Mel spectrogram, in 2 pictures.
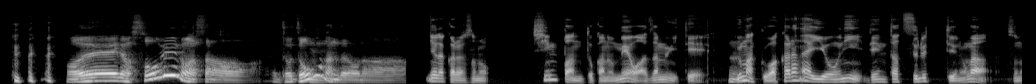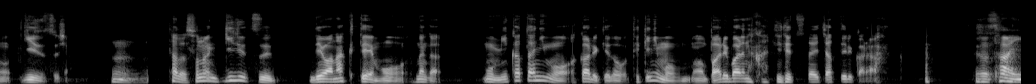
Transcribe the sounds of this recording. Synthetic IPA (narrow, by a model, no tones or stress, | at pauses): aed̪e̞mo̞soːjɯ̟ːno̞βasa | d̪od̪o̞ːmonãnd̪aɾo̞ːna | jad̪akaɾaso̞no̞̰ | ɕĩmpãnt̪o̞kano̞me̞o̞azamɯ̟it̪e̞̰ɯ̟makɯ̟β̞akaɾanaijo̞ːɲ̟id̪ẽ̞nt̪at͡sɨ̥sɨɾɯ̟t̪ːe̞iɯ̟no̞ɡa̰ | so̞no̞̰ɡʲiʑɨt͡sɨʑã̰ | ɯ̃ɴt̪ad̪aso̞no̞ɡʲiʑɨt͡sɨ | d̪e̞β̞anakɯ̟̥t̪e̞mo̞ːnãŋka̰ | mo̞ːmʲikat̪aɲ̟imo̞a̰kaɾɯ̟ke̞d̪o̞t̪e̞kʲiɲ̟imo̞mabaɾe̞baɾe̞nakãɲ̟d͡ʑid̪e̞t͡sɨ̥t̪ae̞t͡ɕat̪ːe̞ɾɯ̟ka̰ɾa̰ | sosaĩ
